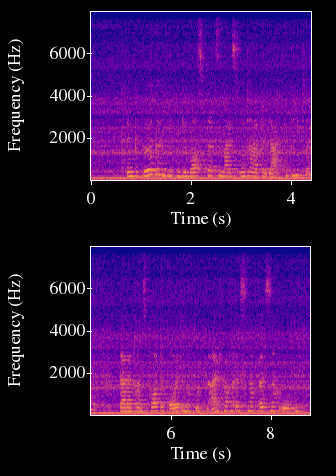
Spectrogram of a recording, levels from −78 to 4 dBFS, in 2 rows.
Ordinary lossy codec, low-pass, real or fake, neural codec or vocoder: none; none; real; none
